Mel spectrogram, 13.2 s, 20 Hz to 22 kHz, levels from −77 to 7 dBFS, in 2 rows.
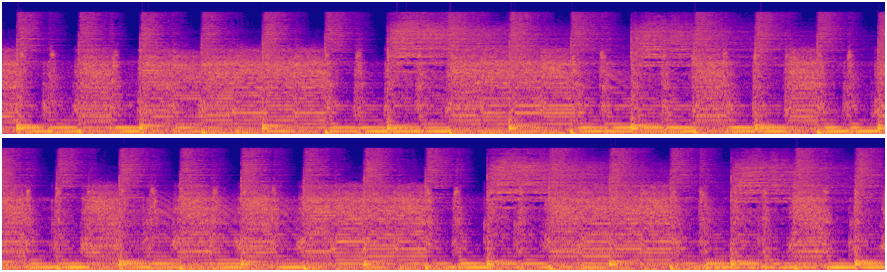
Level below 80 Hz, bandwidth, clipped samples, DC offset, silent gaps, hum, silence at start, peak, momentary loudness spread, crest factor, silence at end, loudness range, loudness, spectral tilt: -20 dBFS; 17 kHz; under 0.1%; 0.1%; none; none; 0 s; 0 dBFS; 2 LU; 10 dB; 0 s; 1 LU; -11 LUFS; -4.5 dB/octave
